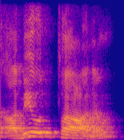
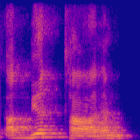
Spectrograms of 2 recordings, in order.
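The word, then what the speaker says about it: अभ्युत्थानम्: If I had said this as abhiuttanam, it will not become a samhita. It will not be close enough to say abhi utthanam. If I were to pronounce both of them separately, it will become difficult. That is where it becomes abhyutthanam.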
